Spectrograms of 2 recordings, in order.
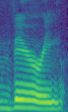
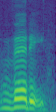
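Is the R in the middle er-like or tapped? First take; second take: er-like; tapped. First: The middle R is a smooth er-like sound. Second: The middle R is a quick tapped sound. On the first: "We say very, er, in the middle" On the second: "A British person, or a lot of British people, will say something more like very. And that r, that little flapped R in the middle"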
